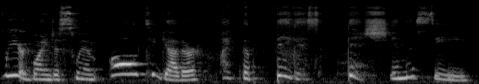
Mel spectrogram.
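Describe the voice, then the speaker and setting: A woman voicing an eager, brave little male fish in a storybook, animated and urging. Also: high-pitched, a little slow, slight background noise, voice pushed up, exaggerated voice. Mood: excited, determined.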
